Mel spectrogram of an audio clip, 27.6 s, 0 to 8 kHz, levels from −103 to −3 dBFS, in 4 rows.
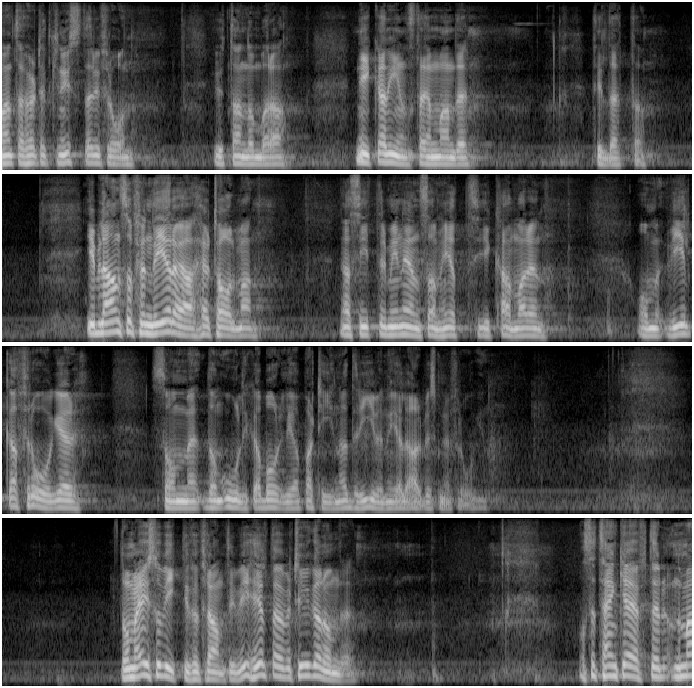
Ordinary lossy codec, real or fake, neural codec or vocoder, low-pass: none; real; none; none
